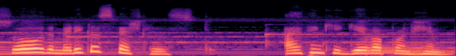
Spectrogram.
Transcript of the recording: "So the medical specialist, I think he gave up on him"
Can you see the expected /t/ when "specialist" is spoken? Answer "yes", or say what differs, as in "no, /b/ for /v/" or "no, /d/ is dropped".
yes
